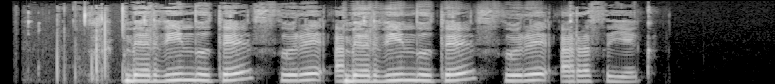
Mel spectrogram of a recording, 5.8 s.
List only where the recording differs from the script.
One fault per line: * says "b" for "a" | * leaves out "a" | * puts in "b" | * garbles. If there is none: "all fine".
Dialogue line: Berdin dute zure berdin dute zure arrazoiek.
all fine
